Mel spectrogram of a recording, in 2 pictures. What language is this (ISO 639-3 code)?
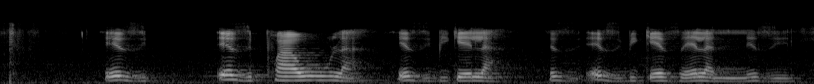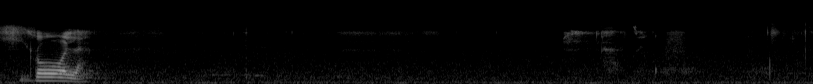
zul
